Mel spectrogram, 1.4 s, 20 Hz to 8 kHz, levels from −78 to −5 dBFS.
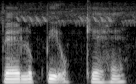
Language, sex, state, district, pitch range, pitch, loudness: Hindi, male, Arunachal Pradesh, Papum Pare, 105-110 Hz, 105 Hz, -17 LUFS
